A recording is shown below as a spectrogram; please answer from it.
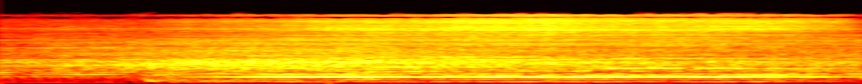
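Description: Live rock band playing in an arena, with one long held note that swells in about a second in and carries on to the end.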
